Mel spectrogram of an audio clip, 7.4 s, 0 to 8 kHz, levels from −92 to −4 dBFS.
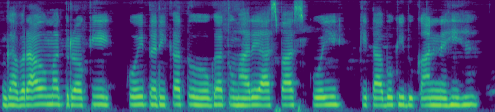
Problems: background sounds at intervals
